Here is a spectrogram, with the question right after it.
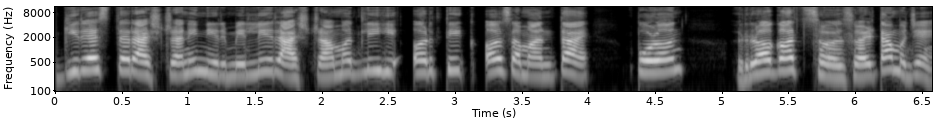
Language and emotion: Goan Konkani, angry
